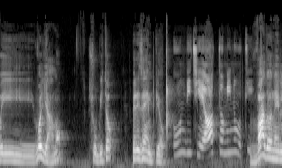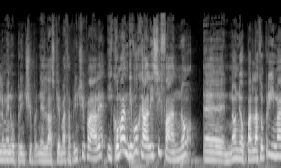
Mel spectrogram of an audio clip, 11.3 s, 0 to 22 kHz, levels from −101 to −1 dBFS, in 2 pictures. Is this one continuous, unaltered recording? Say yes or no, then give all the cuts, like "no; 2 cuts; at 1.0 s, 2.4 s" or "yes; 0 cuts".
no; 1 cut; at 2.5 s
